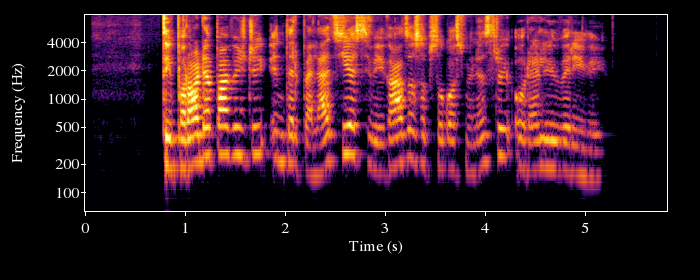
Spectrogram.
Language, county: Lithuanian, Vilnius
